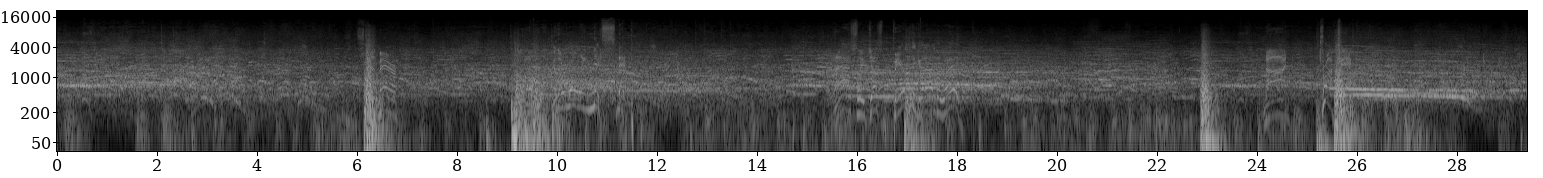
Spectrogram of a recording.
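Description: A large crowd cheers and chants throughout in a big echoing arena.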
